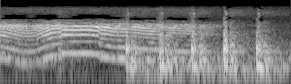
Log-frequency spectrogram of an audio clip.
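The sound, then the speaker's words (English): A turkey-bone duck call, used to lure ducks by imitating a duck's mating call, is blown: one loud, reedy, wavering note that breaks into a quick run of short, raspy quacking blasts. No one speaks. “That noise was a duck call”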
